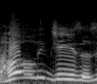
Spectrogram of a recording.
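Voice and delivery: very high mock exclamation; comic high-pitched astonishment; astonished Nigerian lady. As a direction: imitate her amazement, pitch leaping way up. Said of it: "it was so funny".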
